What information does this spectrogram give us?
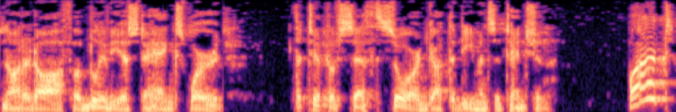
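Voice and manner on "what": shrill high screech of a demon. A narrator's reading. Demon screeching at the sword tip. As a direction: screech it like a startled spirit. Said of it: "it screeched".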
